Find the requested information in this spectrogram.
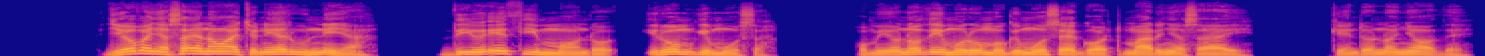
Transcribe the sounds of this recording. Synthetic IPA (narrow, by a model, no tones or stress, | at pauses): d͡ʒɛhovaɲas̬ajenɔwat͡ʃɔnɪaɾunːɪja | d̪ɪjoet̪imːɔndɔ | iɾomɡɪmʊsa̰ | ɔmɪjɔnɔd̪ɪmoɾomoɡɪmʊsɛɡɔtmarɲasaje | kendonɔɲɔd̪ɛ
